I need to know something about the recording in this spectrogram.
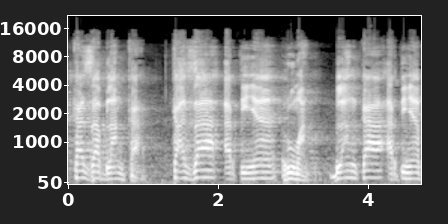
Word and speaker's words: Casablanca: Ibu kotanya tulisannya Casablanca. Cara bacanya Kazablanka.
